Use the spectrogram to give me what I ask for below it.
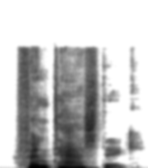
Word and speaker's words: fantástico: p muy fácil también fantástico fantástico también es fácil pero no os olvidéis del acento en la segunda pico me parece fantástico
